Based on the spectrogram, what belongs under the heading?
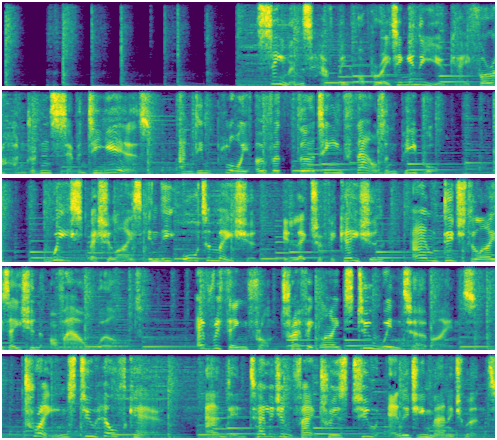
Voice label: uk narration samples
